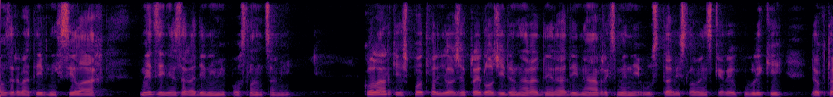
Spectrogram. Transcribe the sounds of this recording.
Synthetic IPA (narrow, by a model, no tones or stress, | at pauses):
nzɛɾʋat̪iːʊniːxsilaːɣ | mɛd͡ziɲɛzaɾaɟɛniːmipɔslant͡sami | kɔlaːɾcɪɛʃpɔt̪ʋr̩ɟilˠʒɛpɾɛd̪lɔʒid̪ɔnaːɾɔd̪nɛjɾad̪inaːʋr̩ɣz̥mɛniʔuːst̪aʋislɔʋɛnskɛjɾɛpublikid̪̥ɔkt̪ɔ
